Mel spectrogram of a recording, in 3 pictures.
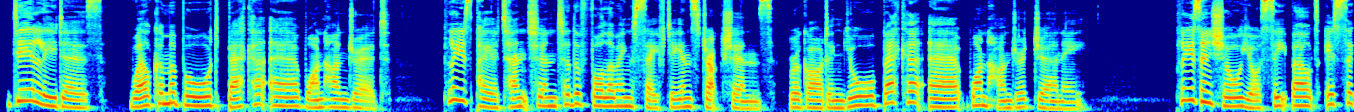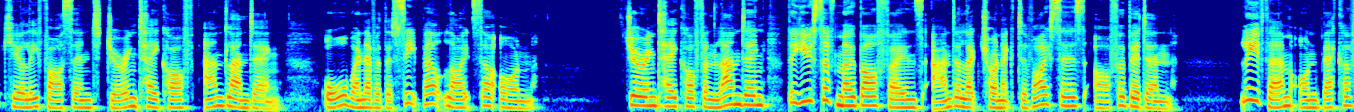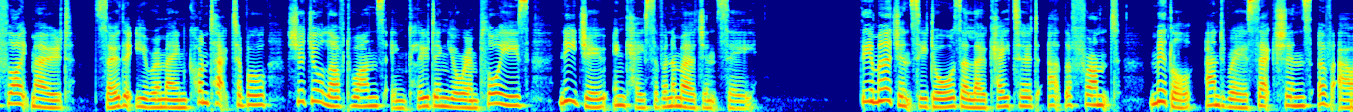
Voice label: Female UK Voice, Sexy, Seductive, Sophisticated, Friendly, Warm, Up beat, Energetic, Smooth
